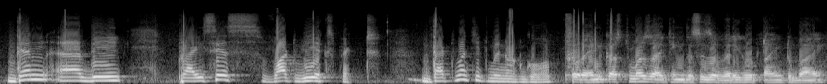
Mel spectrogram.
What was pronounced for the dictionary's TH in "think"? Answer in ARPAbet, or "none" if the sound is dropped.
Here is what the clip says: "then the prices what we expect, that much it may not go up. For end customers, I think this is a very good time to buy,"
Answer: T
